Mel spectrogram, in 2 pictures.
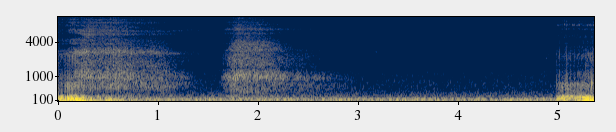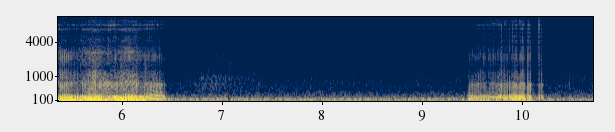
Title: Meme snoring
